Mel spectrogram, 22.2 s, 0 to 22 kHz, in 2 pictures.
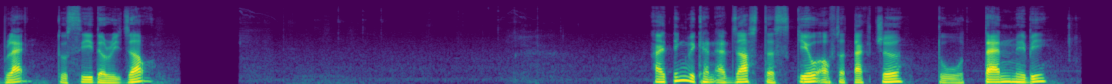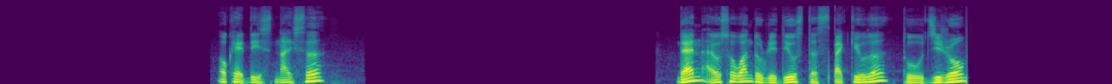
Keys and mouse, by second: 1.3 middle click, 2.0 shift+middle drag, 3.2 middle click, 3.6 middle click, 5.0 click, 8.1 click, 9.6-11.3 drag, 12.9 ctrl+s, 15.2 click, 15.7 middle click, 16.2 middle click, 17.0 middle click, 17.5 middle drag, 18.2-19.7 drag, 21.0 ctrl+s, 21.9 middle click.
